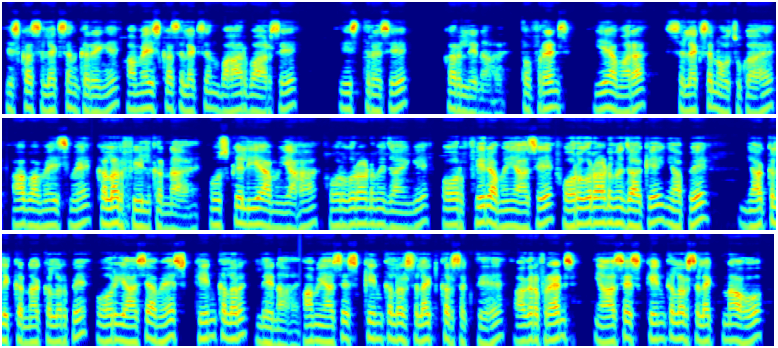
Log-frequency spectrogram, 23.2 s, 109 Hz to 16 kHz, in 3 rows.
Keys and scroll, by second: 6.9 ctrl+-, 12.0 ctrl+=.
